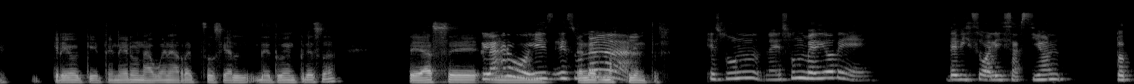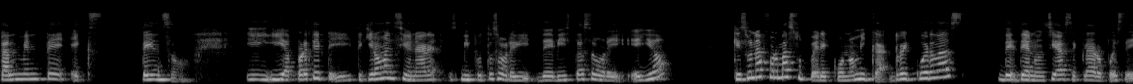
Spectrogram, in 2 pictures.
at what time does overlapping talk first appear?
4.8 s

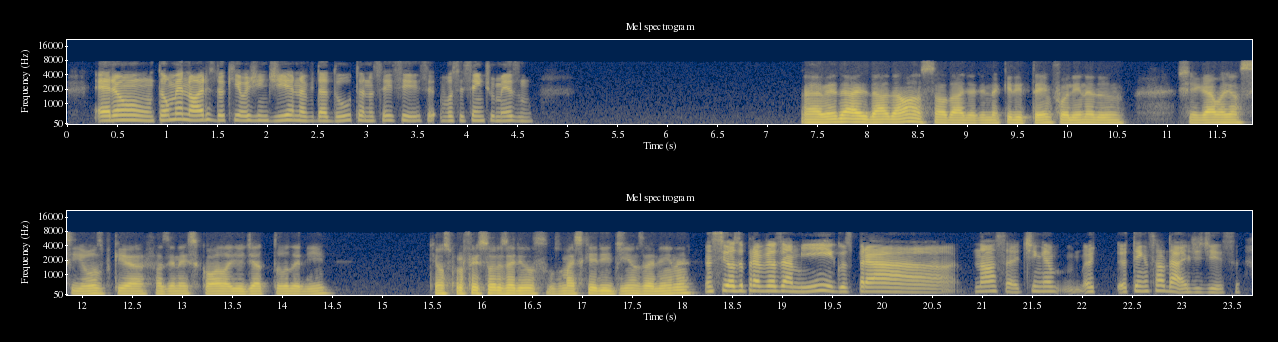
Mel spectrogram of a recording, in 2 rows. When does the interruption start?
none

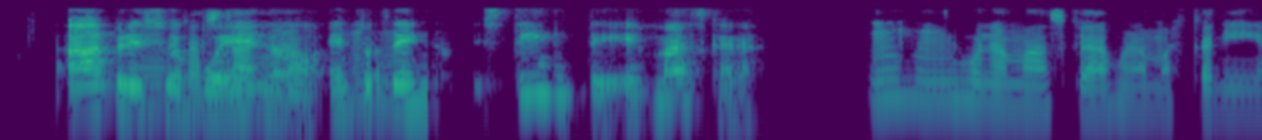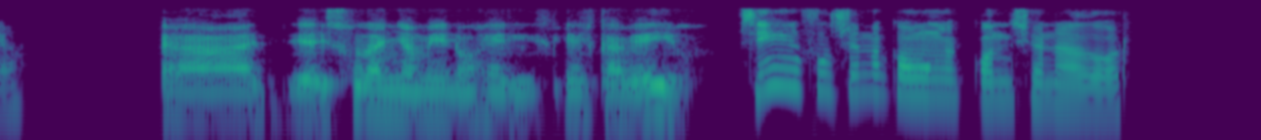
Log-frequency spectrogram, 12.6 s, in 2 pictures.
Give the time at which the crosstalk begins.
0.6 s

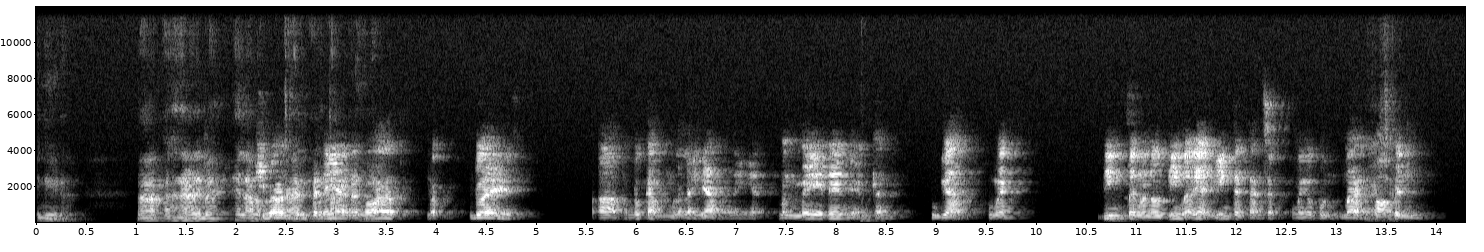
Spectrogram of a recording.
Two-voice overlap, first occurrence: 2.2 s

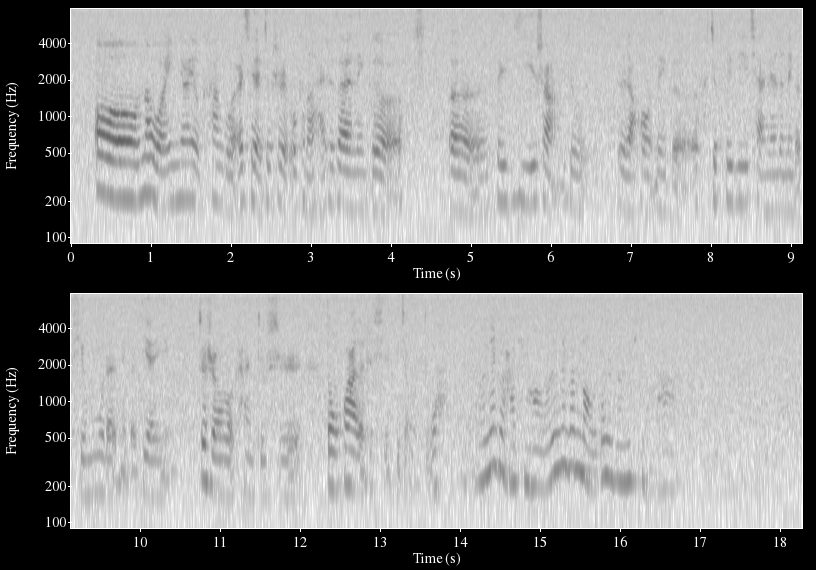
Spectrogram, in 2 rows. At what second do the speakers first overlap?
none

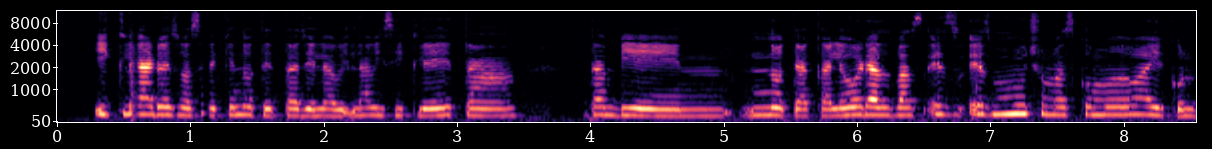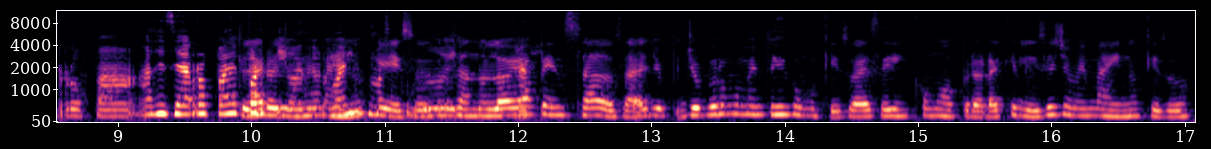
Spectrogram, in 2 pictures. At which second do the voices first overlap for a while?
9.9 s

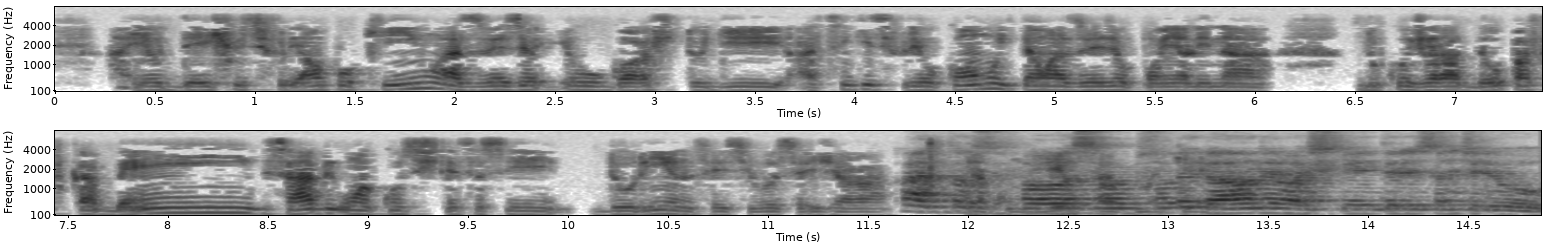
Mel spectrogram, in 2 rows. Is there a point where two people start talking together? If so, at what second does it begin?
12.0 s

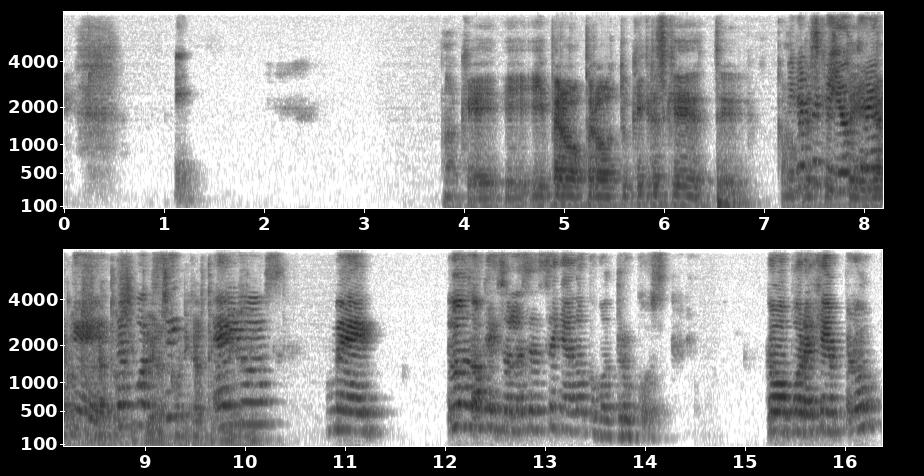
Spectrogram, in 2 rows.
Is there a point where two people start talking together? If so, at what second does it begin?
7.2 s

